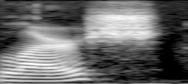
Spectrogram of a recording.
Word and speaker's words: L'Arche: So it looks like L'Arche, but it's pronounced L'Arche, and the website is LARCHEUSA.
